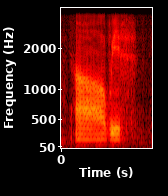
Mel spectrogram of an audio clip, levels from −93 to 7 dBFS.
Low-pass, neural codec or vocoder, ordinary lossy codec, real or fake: 3.6 kHz; vocoder, 44.1 kHz, 80 mel bands, Vocos; none; fake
